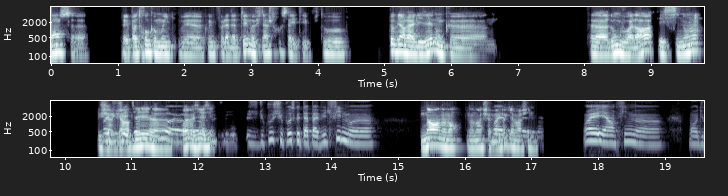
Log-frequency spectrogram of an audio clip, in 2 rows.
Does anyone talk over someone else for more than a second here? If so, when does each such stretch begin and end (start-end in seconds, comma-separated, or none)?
10.5-12.1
